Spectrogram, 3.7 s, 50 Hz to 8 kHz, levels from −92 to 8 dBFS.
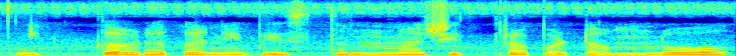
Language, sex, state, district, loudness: Telugu, female, Andhra Pradesh, Sri Satya Sai, -18 LUFS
